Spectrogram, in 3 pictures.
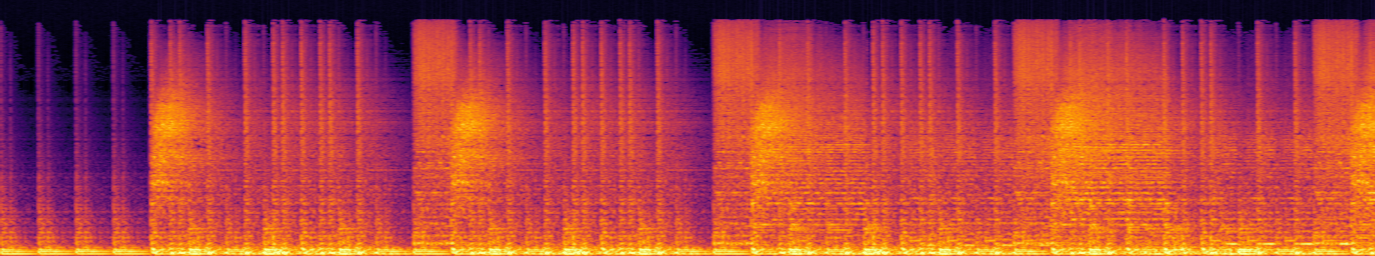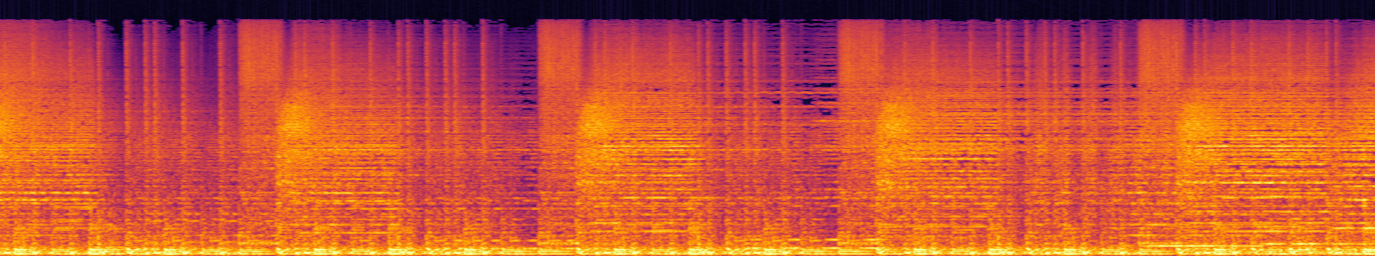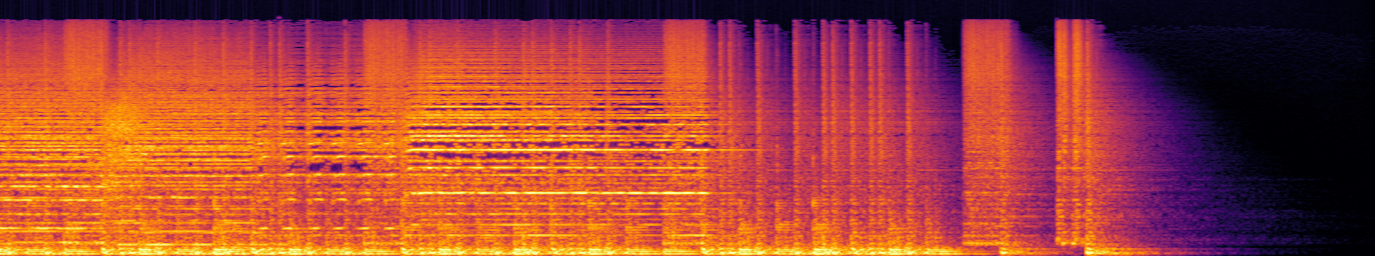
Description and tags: Military tank music
A military song for a game or a film. If you use it please let me now - but you don't have to of course.
movie, orchestral, film, cinematic, strings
